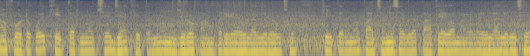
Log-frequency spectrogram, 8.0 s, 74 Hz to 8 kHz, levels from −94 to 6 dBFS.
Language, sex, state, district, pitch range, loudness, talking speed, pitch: Gujarati, male, Gujarat, Gandhinagar, 115-120 Hz, -15 LUFS, 195 wpm, 115 Hz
